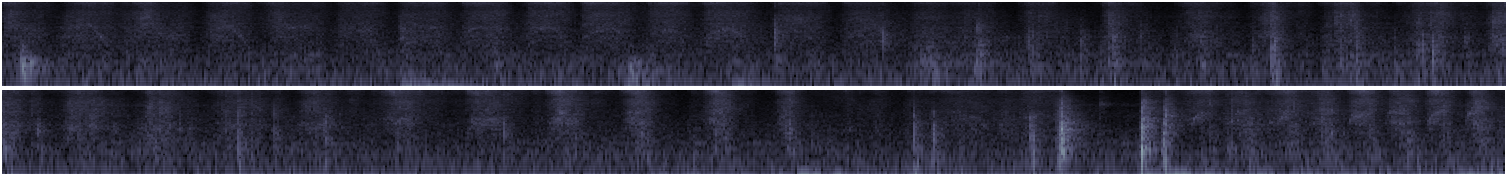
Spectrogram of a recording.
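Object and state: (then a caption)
Synthetic stretch fabric leggings. Fingertips and short nails rub and scratch printed black-and-grey synthetic stretch workout leggings worn by a standing person. The result is a steady run of soft, bright scratching strokes about two per second with a low fabric hiss beneath. Near the end, one sharper scrape stands out before a slightly louder stretch.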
